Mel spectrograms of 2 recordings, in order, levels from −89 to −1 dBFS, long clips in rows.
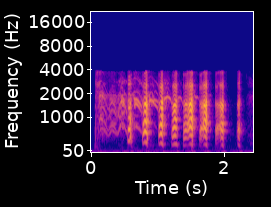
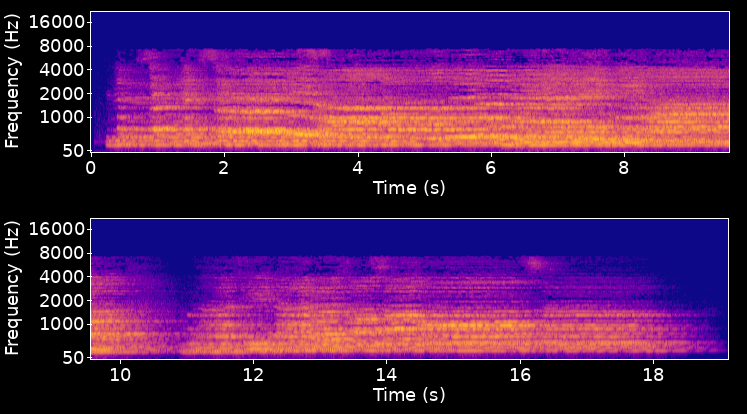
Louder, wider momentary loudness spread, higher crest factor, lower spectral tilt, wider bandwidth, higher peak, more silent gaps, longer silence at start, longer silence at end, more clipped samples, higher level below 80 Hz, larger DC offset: about the same, -21 LUFS vs -20 LUFS; first, 17 LU vs 13 LU; about the same, 22 dB vs 18 dB; about the same, -4.5 dB/octave vs -5 dB/octave; second, 4 kHz vs 7.6 kHz; about the same, -2 dBFS vs -2 dBFS; neither; second, 0.1 s vs 0.25 s; second, 0.2 s vs 0.65 s; neither; second, -76 dBFS vs -70 dBFS; neither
